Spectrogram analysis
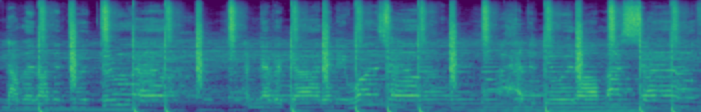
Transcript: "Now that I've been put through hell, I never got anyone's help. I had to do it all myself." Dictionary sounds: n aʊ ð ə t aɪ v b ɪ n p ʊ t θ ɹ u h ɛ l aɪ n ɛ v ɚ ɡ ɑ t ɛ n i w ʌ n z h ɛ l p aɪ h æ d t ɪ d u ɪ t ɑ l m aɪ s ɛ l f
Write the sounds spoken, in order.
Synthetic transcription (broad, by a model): n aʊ ð ə t aɪ v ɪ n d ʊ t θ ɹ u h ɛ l aɪ n ɛ v ɚ ɡ ɑ t ɛ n i w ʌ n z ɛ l f aɪ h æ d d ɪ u ɪ t ɑ l m aɪ s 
